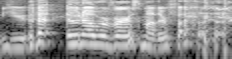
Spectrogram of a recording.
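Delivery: laughing retort. Acted. Acted spat retort.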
